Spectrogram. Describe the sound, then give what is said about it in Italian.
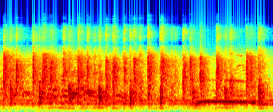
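A small audience claps in encouragement at a poetry reading, giving sparse, irregular hand claps with distinct individual slaps rather than a full ovation. “Un applauso di incoraggiamento. Bravo! Bravo!”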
